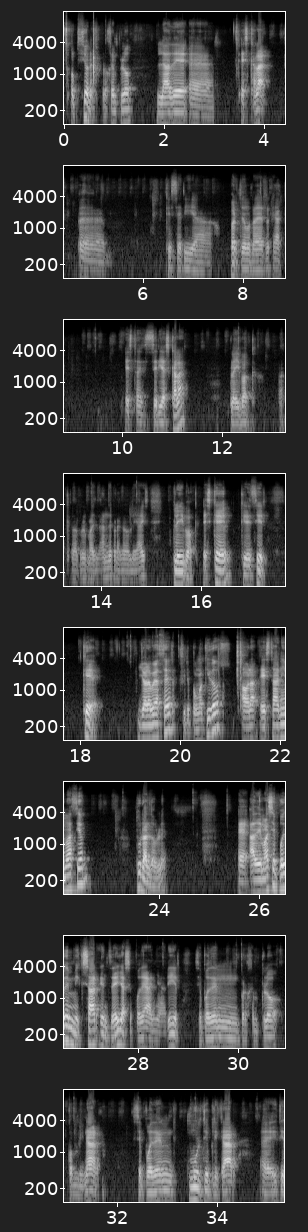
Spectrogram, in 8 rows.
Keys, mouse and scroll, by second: 0.1 shift+middle click, 0.8 right click, 9.4-12.3 drag, 13.7 click, 18.9 click, 19.8-22.0 drag, 23.3-24.7 drag, 25.3 click, 25.3 right click, 26.2 right click, 27.9-28.5 drag, 29.9-31.1 drag, 32.3-33.5 drag, 34.8-35.3 drag.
